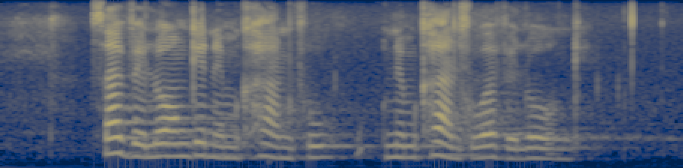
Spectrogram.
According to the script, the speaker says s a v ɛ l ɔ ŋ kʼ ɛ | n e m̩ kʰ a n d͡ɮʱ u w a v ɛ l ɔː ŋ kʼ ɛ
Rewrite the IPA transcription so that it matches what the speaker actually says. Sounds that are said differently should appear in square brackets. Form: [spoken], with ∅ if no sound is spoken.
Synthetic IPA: s a v ɛ l ɔ ŋ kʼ ɛ | n e m̩ kʰ a n d͡ɮʱ u w a v ɛ l ɔː ŋ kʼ ɛ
